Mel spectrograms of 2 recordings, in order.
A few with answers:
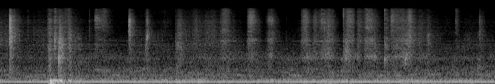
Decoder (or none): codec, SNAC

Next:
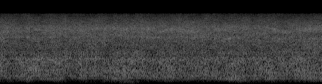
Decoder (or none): codec, SNAC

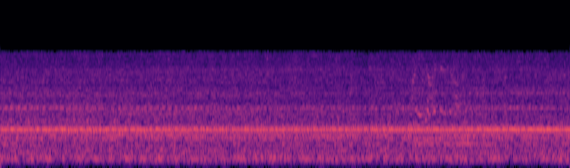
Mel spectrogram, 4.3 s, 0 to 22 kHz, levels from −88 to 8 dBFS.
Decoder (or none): none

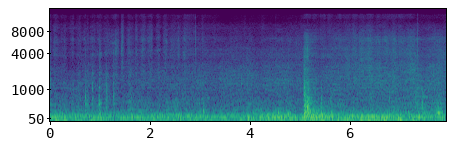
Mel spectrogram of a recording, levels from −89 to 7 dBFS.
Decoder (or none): codec, SNAC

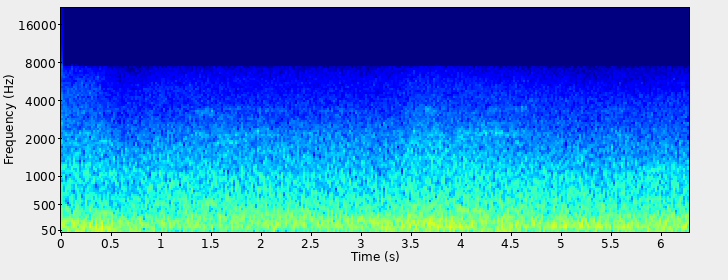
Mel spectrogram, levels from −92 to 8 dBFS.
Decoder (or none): none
